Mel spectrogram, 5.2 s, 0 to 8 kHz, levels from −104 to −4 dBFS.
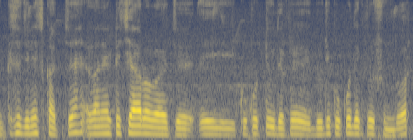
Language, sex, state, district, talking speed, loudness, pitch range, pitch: Bengali, male, Assam, Hailakandi, 160 wpm, -19 LUFS, 135-155 Hz, 145 Hz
